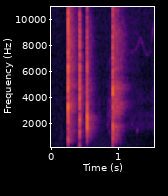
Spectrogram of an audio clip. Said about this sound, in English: All right, clap sync. Three, two, one.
